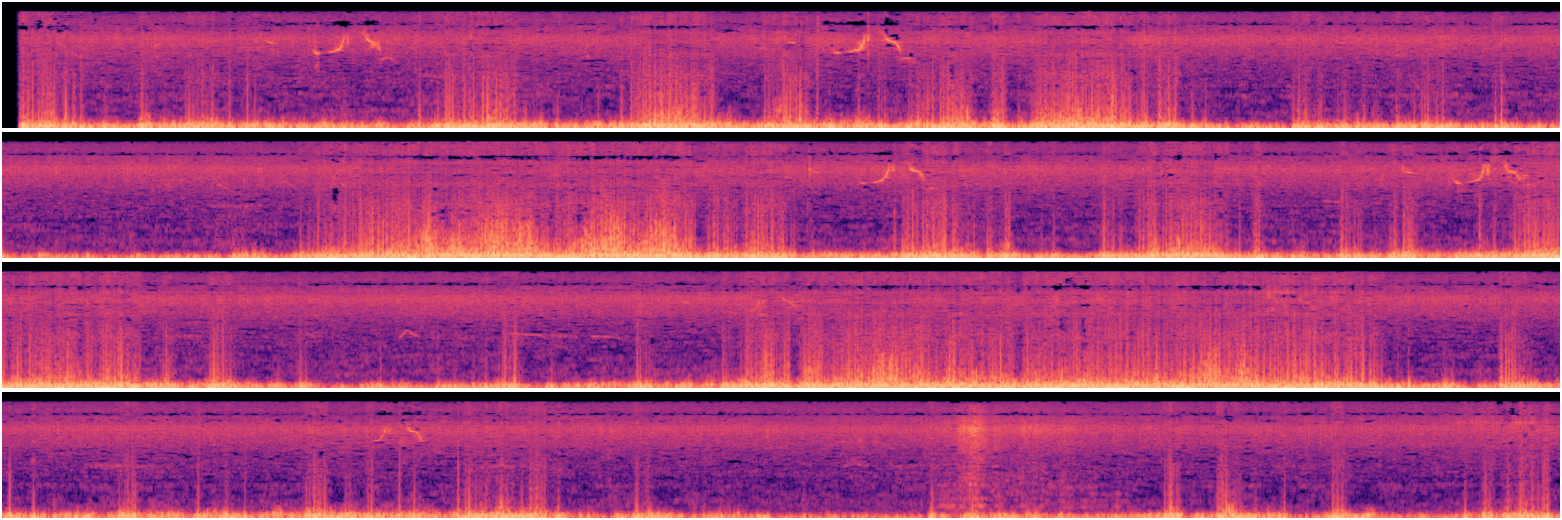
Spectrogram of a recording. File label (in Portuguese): Canto do noivinha de rabo preto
